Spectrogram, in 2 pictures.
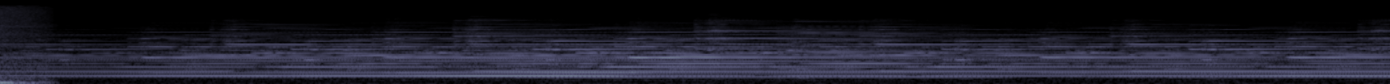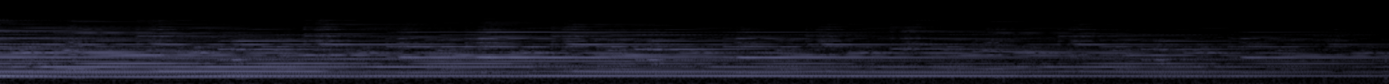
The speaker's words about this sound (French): Entendre et ressentir ce que disent les cloches de Fort-Calquier et de Saint-Étienne-les-Orgues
